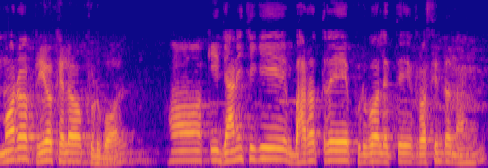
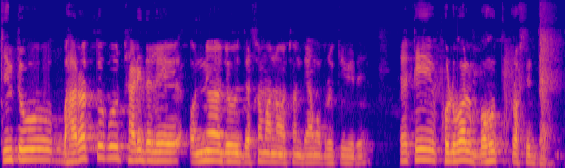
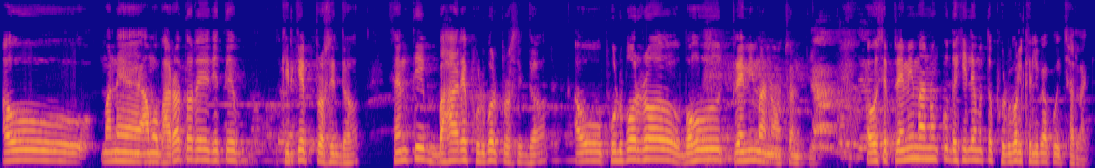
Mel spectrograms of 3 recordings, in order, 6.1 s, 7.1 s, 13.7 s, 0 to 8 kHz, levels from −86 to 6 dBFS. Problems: background sounds at intervals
